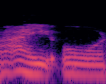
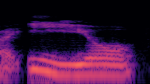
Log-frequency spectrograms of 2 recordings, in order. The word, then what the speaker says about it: io: ผู้ พูด นะ ฮะ อย่า อ่าน ว่า ไอโอ นะ ฮ อ่าน ว่า อิโย ผู้ พูด ที่ เป็น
